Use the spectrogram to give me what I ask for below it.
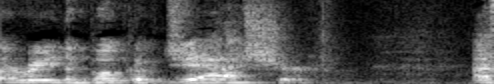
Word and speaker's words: Jasher: read the book of Jasher I said what's the book of Jasher or others pronounce it hasher and I said okay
